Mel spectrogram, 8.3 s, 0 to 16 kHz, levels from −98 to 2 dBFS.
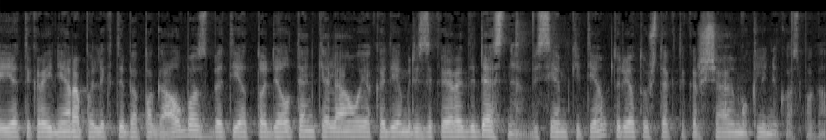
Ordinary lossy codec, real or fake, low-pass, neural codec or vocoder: MP3, 48 kbps; real; 14.4 kHz; none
